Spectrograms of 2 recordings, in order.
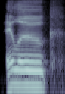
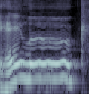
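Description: First: Bright high hey to Luke; playful high call to a neighbor on stream; playful greeting. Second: Chat shout-out. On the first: Pretend. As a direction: say hi to Luke like a cheerful chat. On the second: Shown as a demonstration. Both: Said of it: "Everyone say".

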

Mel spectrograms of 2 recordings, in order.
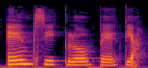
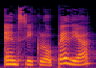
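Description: First: "enciclopedia" slowly split, en-ci-clo-pe-dia; syllable by syllable. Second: Said in the usual way. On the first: Shown as a demonstration. Teacher counting five syllables for learners, syllable by syllable.

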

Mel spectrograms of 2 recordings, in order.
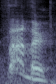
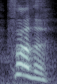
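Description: First: Breaking into laughter on the call; Lancer voice, laughing. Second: Put-on high childish cry of Father; mock Lancer voice. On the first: Acted. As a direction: giggle through the boy's cry. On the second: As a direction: call out as a little boy. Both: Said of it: "I try to do like a".

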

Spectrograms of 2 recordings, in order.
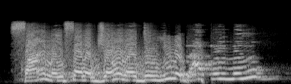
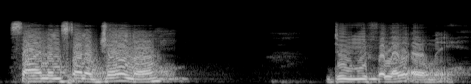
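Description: First: Questioning. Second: Low, measured question with pauses; gentle question. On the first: Jesus asks Peter a second time, questioning. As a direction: lift the pitch and stretch the final words. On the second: Jesus asks Peter the third time, gently. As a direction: ask it lower, stretching the name. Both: Retold or imitated.

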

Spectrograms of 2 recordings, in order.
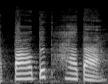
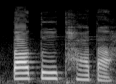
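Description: First: "ta tức ha tà" with t stopped before a separate h; unnatural unlinked pronunciation. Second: "ta tư tha tà" with t and h merged into breathy th; natural Korean linking. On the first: Teacher shows the less natural way, unlinked "ta tức ha tà". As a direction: keep "tức" and "ha" as separate syllables. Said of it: "chỉ là không tự nhiên thôi". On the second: Teacher shows how Koreans say it, linked "ta tư tha tà". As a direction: link "tư" straight into aspirated "tha". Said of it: "Người Hàn Quốc sẽ phát âm là". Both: Shown as a demonstration.

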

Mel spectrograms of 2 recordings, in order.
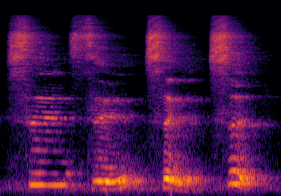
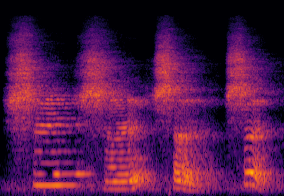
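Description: First: "Sư" with the tongue tip behind the upper teeth; hissed "Sư", "sứ", "sử", "sự" with the tongue flat. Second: "Sư" with the tongue tip curled up; retroflex sh. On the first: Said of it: "Bắt đầu đẩy này". ("Sư" đầu lưỡi thẳng) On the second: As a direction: curl the tongue back for "Sư", "sứ", "sử", "sự". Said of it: "đầu lưỡi cuộn lên như thế này". ("Sư" cuộn lưỡi) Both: Shown as a demonstration.

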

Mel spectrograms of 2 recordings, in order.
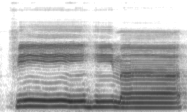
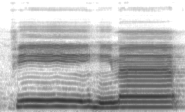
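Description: First: ফিহিমা stretched, each vowel held; slow recitation. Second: ফিহিমা again, long and even; slow recitation repeat. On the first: Teacher slowly models ফিহিমা for class. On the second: Teacher repeats ফিহিমা slowly for students. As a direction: repeat it drawn out. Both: Shown as a demonstration. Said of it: "এক আলিফ টানিয়া পড়িতে হবে".

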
